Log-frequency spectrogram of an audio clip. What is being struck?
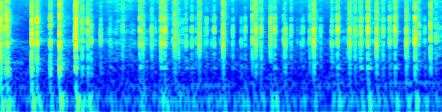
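Paper-covered photo album.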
